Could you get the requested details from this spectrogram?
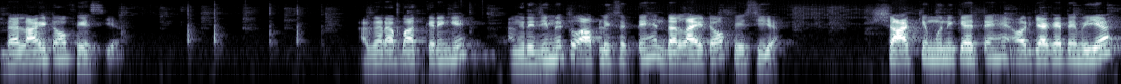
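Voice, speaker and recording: In a history coaching class, a man with a fairly high, fairly bright voice poses questions and answers them on his own. He dictates notes and repeats key names over and over, and there's slight background noise.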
